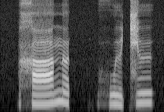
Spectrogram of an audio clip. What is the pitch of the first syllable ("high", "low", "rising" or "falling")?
rising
